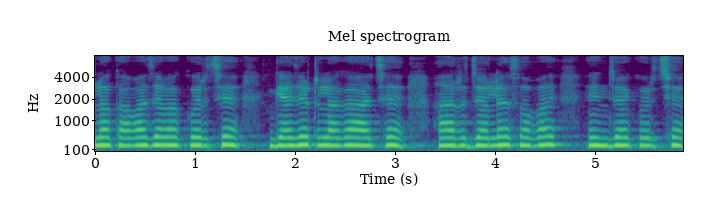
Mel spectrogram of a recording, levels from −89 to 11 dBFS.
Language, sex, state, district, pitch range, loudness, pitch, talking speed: Bengali, female, West Bengal, Purulia, 235-245 Hz, -13 LUFS, 240 Hz, 120 wpm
